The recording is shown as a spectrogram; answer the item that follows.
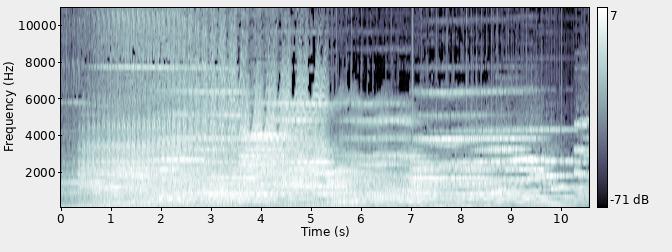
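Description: Synth pad chords playing through Ableton Live's Chorus with the feedback raised and the second delay line switched in, which gives a buzzy, comb-filter-like shimmer. The modulation rate is being turned down from fast to slow as it plays, and the chord changes to a lower one about halfway through.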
